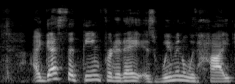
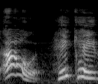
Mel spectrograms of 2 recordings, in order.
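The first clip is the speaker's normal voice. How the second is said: sassy high voice; 12 semitones higher than usual. Pretend. Mock court dismissing Kate.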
